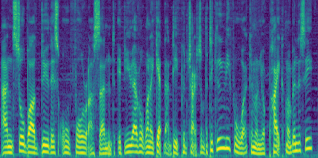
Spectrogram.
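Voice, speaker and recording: Low-voiced man narrating with a slight nasal edge. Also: lively intonation, quick pace, a little mellow, husky, soft background music. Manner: candid, upbeat, explanatory. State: nasal, recovering from a cold. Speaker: calisthenics vlogger. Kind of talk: voice-over vlog narration.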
